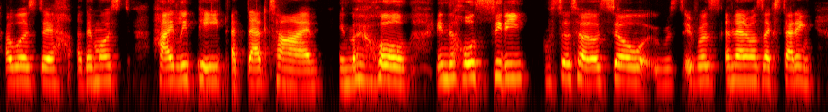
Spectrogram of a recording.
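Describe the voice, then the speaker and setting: Halting woman. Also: mid-range voice, steady tone. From Kazakhstan. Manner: halting, many fillers and restarts. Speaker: guest. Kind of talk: casual interview on stage.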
